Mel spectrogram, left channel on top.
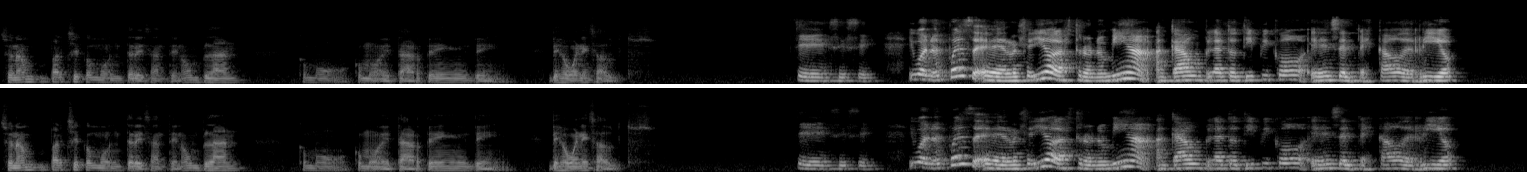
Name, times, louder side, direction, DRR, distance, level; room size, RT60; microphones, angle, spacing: voice 1, 0.0-2.4 3.0-5.0 5.5-6.5, right 2 dB, 20° right, 0.4 m, -38 dB
voice 2, 8.0-8.7 9.1-14.5, left 5 dB, 60° left, 0.4 m, -22 dB
5.2 x 2.1 x 2.6 m
head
